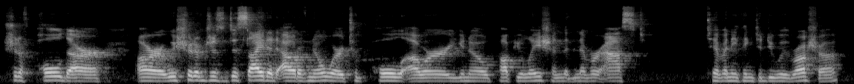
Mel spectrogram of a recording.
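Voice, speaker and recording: A woman's voice: low-pitched, little pitch movement, moderate pace, reverberant. A woman from Ukraine with a Ukrainian accent, giving casual livestream news commentary in an outspoken, emphatic way and repeating herself for stress. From Lviv, western Ukraine.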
